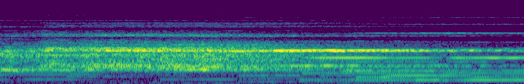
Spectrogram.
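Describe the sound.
A rooster crows in one long, drawn-out call that holds a bright, steady pitch for the whole clip. It is fairly faint against low, sustained tones that shift in steps underneath.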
